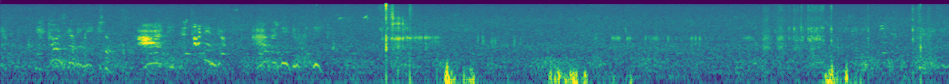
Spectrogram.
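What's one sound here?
A dog growls while tugging on a toy.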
